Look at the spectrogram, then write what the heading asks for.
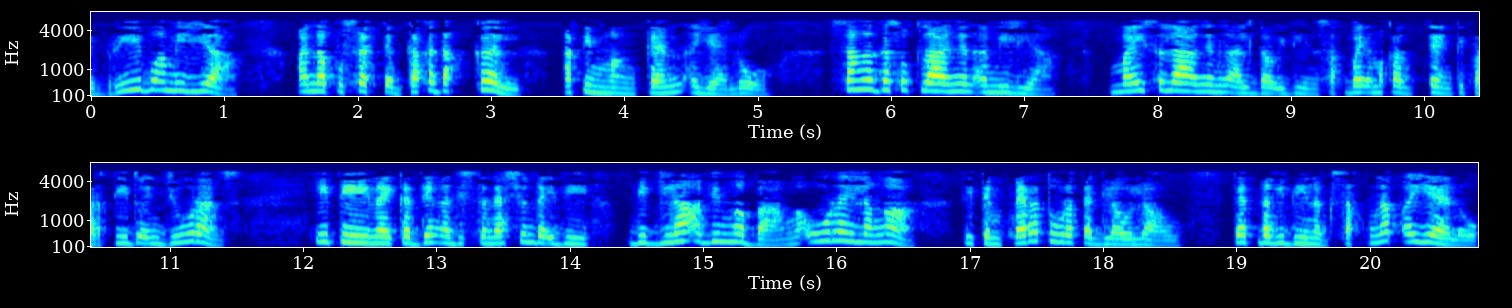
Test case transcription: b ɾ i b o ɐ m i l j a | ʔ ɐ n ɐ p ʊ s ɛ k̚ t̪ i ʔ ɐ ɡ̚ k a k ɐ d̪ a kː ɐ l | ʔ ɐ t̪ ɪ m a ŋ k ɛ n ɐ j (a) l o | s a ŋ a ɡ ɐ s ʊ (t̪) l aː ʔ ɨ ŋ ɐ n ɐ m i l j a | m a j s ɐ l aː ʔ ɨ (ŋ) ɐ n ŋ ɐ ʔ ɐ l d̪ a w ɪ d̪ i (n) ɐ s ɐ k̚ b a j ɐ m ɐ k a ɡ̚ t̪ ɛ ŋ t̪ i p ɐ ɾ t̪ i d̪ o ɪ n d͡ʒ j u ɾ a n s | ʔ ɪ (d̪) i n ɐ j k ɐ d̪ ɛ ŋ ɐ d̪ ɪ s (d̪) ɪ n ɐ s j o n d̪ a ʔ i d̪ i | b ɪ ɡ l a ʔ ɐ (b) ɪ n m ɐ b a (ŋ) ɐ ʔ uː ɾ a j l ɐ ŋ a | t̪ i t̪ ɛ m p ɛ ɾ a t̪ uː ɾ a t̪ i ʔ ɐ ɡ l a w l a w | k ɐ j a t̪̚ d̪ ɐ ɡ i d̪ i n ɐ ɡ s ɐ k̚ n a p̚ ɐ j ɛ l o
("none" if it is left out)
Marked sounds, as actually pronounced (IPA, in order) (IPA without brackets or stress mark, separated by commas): ɛ, t̪, ŋ, n, t̪, t̪, b, ŋ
